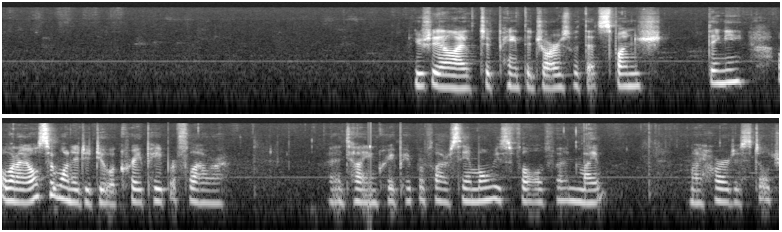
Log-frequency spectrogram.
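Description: A brush strokes softly across a jar.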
